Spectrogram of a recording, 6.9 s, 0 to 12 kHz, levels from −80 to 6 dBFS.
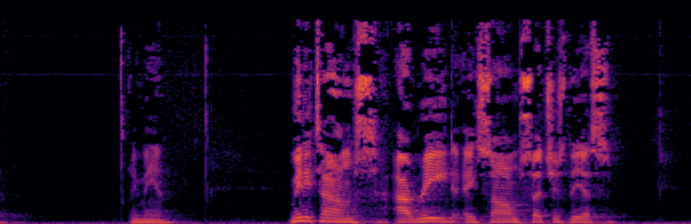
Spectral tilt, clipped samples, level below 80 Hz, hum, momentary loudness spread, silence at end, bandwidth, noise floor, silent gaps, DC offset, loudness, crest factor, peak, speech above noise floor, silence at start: -1.5 dB/octave; under 0.1%; -54 dBFS; none; 20 LU; 0.3 s; 11.5 kHz; -55 dBFS; none; under 0.1%; -24 LUFS; 24 dB; -6 dBFS; 29 dB; 0 s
